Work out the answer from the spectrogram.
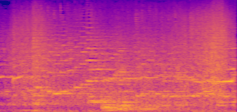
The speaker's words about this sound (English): The Goonies each hurtle down a long underground water slide.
